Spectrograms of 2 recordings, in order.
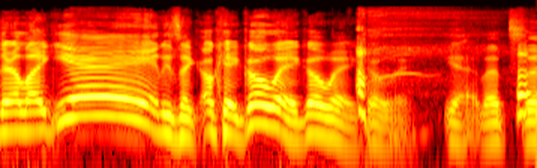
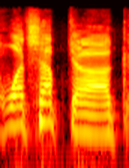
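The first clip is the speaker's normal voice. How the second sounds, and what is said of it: Bugs Bunny cartoon voice. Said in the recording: “my dad does Bugs Bunny? ... do the voice.”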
